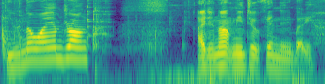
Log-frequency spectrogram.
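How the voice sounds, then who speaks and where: Noticeable background noise behind a male voice with ordinary pitch variation. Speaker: gaming streamer. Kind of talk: casual chat. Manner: rambling, halting.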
